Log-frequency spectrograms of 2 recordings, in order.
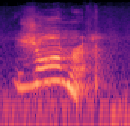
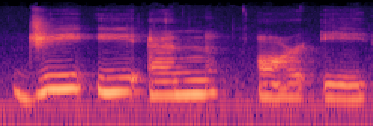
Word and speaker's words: genre: it's not english it's it's french it's a french term it's got that sound in it that actually is made by the letter g g e n r e is how genre is spelled what's interesting about genre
